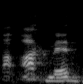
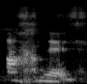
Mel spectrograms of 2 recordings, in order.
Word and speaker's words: Ahmed: So, uh, Akmed. No, no. Is Ahmed.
